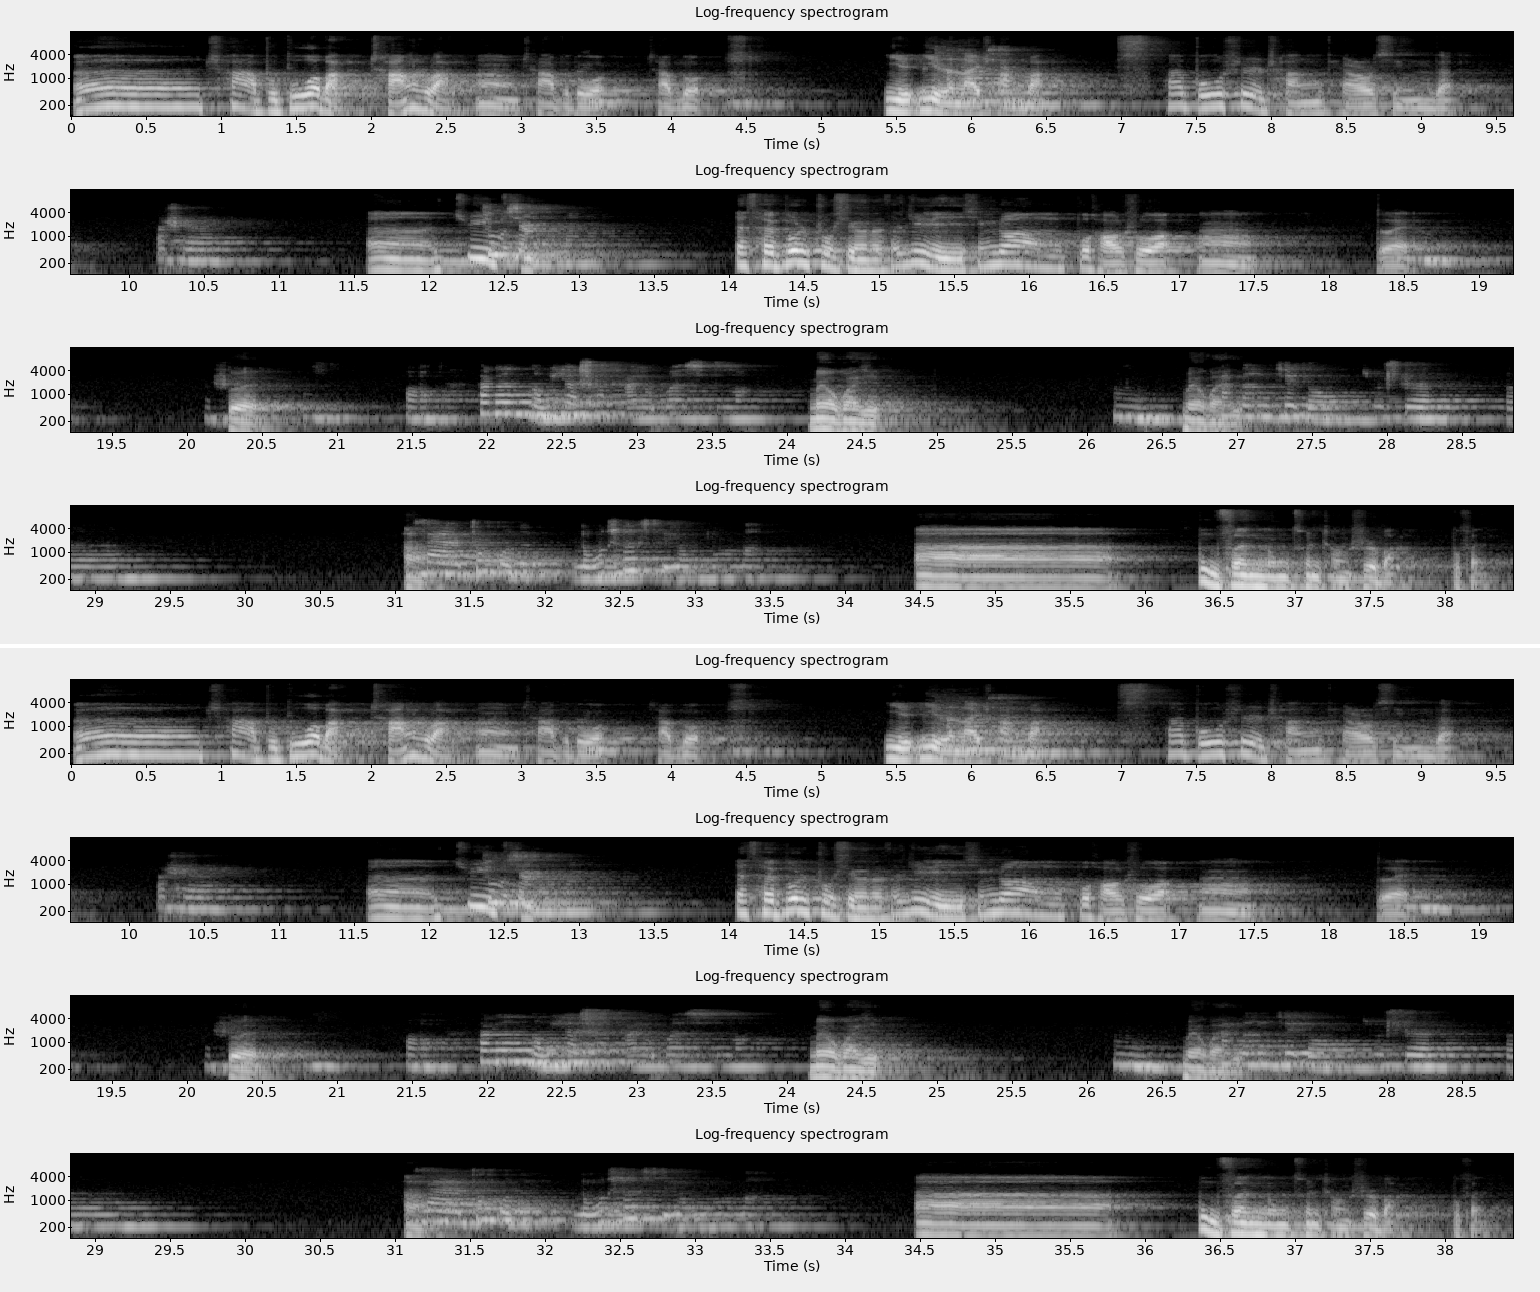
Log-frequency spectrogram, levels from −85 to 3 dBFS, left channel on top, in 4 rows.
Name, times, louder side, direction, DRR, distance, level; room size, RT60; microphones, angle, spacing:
voice 1, 0.0-3.6 3.9-4.5 5.4-6.5 7.0-9.2 11.6-12.7 14.0-17.5 18.3-18.5 20.3-20.5 24.1-24.6 26.6-27.0 31.1-31.2 34.5-35.8 36.3-37.7 38.1-38.3, left 2 dB, 30° left, 8 dB, 0.7 m, -20 dB
voice 2, 5.7-6.6 10.2-10.6 12.0-13.0 18.4-18.8 20.2-20.4 20.8-20.9 21.4-21.7 21.9-23.8 26.2-26.5 26.9-28.3 28.8-29.3 31.1-33.5, equal, 60° left, 4 dB, 4.8 m, -28 dB
29.5 x 20.5 x 8.5 m, 1.4 s
head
